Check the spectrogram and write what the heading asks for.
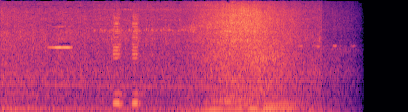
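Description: Van sound effect: an engine runs, two short horn toots sound about a second in, then the engine revs up with a passing whoosh and the sound cuts off suddenly a little after three and a half seconds.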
